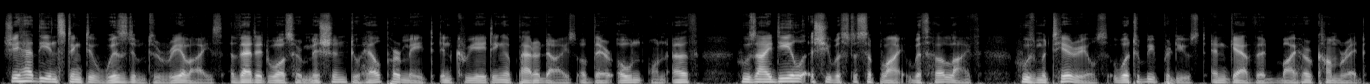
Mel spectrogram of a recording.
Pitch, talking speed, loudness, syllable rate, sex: 95 Hz, 195 wpm, -21 LUFS, 5.6 syllables/s, male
